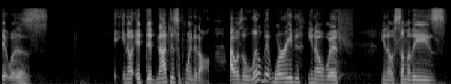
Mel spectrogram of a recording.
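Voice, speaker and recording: A man's voice: medium pitch, normal speed, pushed and bright, dry recording. A man guesting on a casual podcast, talking in a laid-back, friendly way. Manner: laid-back, friendly, says dude a lot.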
